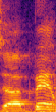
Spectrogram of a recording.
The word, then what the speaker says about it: Bengt: It is Bengt. We say Bengt. In Sweden, you would actually pronounce the G.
